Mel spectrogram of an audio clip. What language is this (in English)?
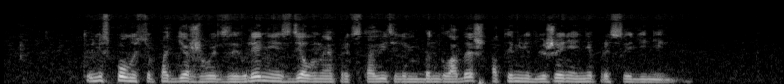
Russian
